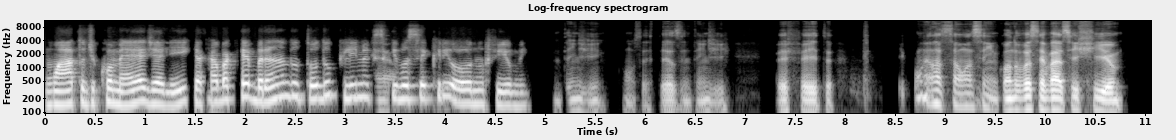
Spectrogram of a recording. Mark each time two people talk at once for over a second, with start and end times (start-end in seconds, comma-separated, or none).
none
